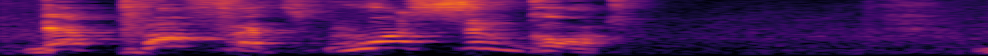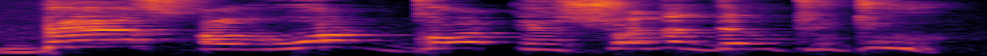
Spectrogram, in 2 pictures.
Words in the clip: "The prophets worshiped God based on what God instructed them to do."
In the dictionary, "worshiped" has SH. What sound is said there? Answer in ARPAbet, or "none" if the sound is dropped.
S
